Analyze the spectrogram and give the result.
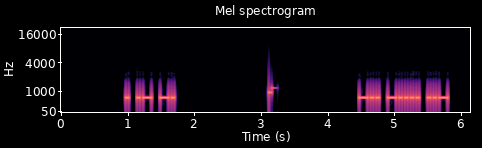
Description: Morse code, heard as a keyed tone, about 28 wpm, 700 Hz. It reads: EAN D6U
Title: All Cut Numbers - 3-Digit 28wpm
